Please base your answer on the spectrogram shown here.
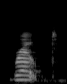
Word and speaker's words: wrote: Remember the W is silent. We have O, T. Word is wrote.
